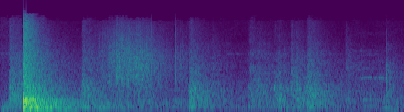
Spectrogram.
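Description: Diwali firecrackers going off: one loud bang about half a second in that echoes and rumbles away over the next second or two, followed by a scatter of fainter, more distant cracks.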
